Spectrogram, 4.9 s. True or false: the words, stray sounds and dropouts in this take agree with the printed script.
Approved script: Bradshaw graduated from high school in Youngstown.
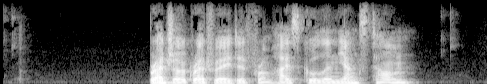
true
